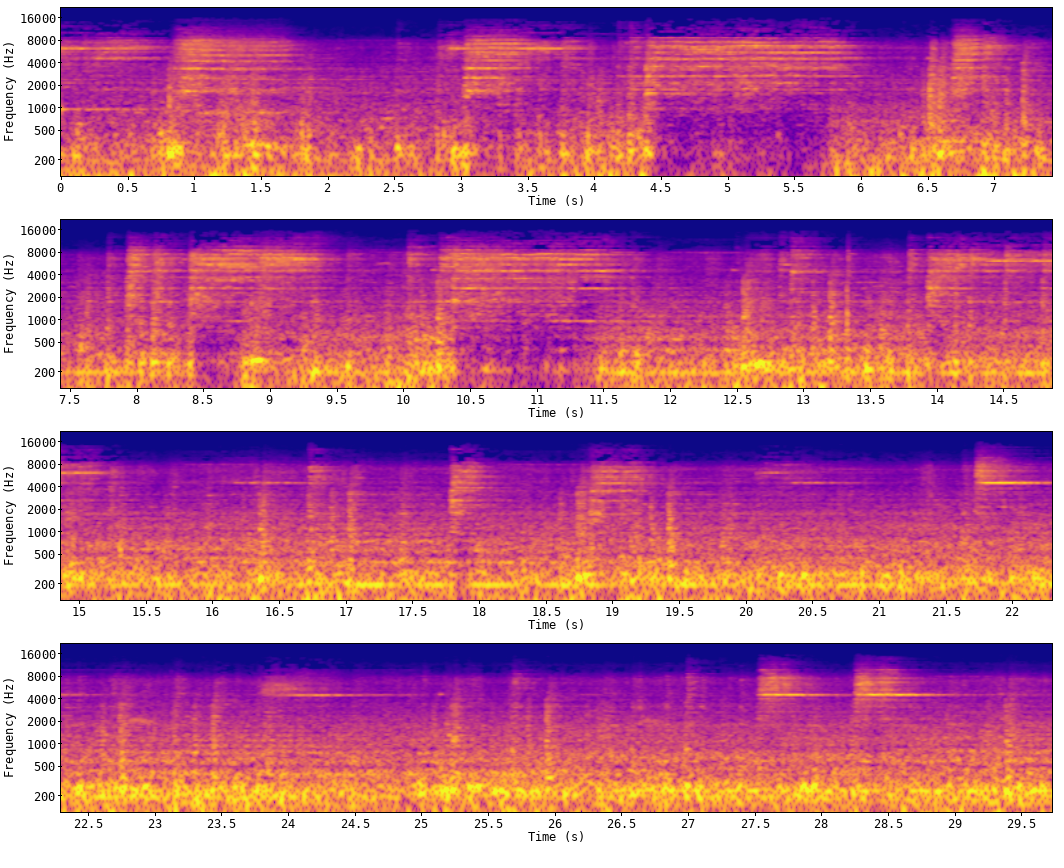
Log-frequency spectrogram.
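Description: LHB passenger coaches rolling past, wheels clattering over rail joints and points in a continuous rumble. Short high-pitched wheel squeals come now and then, mostly in the later part.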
